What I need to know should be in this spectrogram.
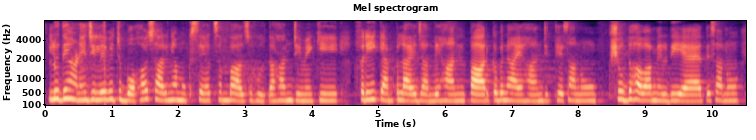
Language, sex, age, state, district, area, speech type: Punjabi, female, 18-30, Punjab, Ludhiana, urban, spontaneous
